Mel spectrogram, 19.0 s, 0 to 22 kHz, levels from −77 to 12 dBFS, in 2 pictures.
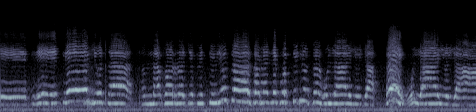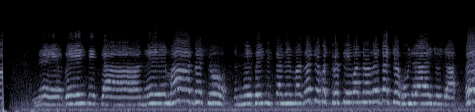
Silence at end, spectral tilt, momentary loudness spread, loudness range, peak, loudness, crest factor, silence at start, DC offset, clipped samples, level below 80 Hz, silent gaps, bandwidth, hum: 0 s; -6.5 dB/octave; 7 LU; 3 LU; -6 dBFS; -23 LUFS; 16 dB; 0 s; under 0.1%; under 0.1%; -44 dBFS; none; 7.2 kHz; none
